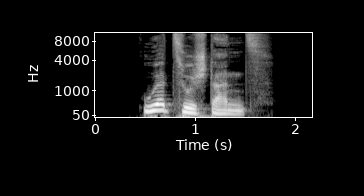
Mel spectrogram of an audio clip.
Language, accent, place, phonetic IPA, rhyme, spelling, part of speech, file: German, Germany, Berlin, [ˈuːɐ̯ˌt͡suːʃtant͡s], -uːɐ̯t͡suːʃtant͡s, Urzustands, noun, De-Urzustands.ogg
- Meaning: genitive singular of Urzustand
